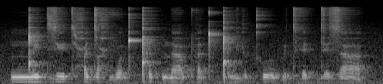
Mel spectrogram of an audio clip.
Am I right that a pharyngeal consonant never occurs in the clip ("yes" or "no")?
no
